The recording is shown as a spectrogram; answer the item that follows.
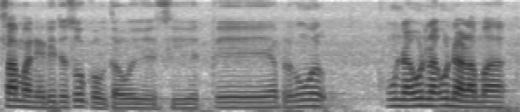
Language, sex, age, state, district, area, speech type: Gujarati, male, 18-30, Gujarat, Rajkot, urban, spontaneous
